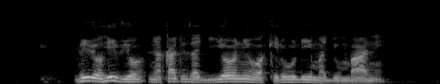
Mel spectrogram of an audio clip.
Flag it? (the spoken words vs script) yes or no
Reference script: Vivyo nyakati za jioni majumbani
yes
